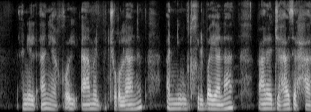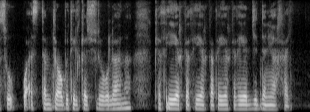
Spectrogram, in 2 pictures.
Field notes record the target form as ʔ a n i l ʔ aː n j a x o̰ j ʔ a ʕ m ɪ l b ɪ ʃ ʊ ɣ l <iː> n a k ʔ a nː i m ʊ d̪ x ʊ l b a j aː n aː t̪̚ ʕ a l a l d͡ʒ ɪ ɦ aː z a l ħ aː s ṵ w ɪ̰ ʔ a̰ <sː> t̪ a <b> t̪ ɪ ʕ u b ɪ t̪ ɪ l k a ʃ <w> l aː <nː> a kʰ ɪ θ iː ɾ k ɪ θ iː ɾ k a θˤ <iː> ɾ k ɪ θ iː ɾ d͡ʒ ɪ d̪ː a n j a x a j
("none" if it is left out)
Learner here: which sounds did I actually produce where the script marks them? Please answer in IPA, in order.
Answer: aː, s, m, ɣ, n, iː

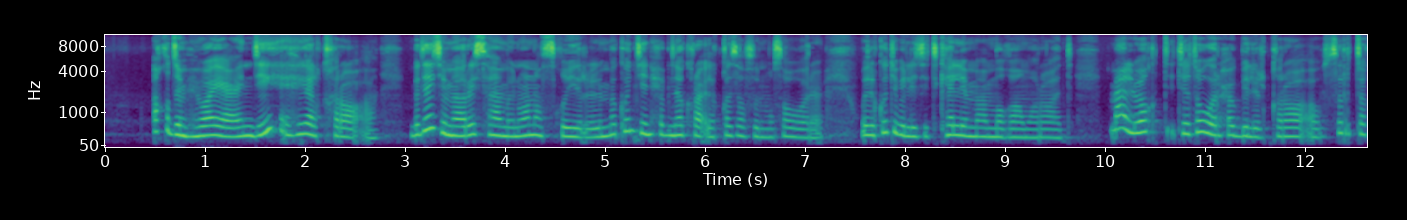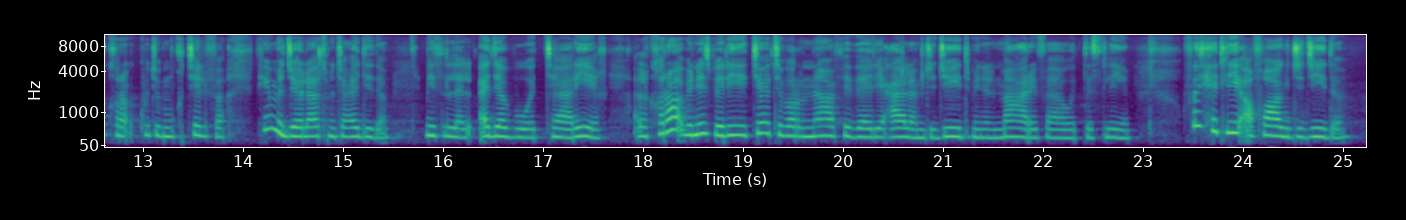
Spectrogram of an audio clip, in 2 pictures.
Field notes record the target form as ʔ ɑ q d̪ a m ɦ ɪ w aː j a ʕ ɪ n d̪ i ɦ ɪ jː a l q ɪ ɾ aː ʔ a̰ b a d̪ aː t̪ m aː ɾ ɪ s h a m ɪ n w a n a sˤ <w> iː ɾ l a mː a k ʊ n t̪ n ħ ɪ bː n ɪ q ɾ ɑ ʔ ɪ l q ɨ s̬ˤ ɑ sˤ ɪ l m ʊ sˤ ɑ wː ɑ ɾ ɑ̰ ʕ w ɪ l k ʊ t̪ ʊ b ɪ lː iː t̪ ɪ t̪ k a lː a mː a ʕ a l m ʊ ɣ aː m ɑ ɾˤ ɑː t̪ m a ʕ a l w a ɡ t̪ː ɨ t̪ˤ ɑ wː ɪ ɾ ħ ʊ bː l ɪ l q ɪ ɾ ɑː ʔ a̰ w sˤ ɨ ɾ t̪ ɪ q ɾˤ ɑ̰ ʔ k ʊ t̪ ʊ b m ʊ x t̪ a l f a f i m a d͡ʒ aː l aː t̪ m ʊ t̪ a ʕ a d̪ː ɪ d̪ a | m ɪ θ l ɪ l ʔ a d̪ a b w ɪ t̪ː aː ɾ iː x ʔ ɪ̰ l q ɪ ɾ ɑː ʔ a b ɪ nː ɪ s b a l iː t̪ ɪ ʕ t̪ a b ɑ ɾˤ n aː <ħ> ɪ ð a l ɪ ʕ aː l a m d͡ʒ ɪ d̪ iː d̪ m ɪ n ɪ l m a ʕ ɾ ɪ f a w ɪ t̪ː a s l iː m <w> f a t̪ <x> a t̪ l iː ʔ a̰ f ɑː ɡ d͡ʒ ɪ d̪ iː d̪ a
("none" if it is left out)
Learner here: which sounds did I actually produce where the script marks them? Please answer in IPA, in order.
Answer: ɣ, f, w, ħ

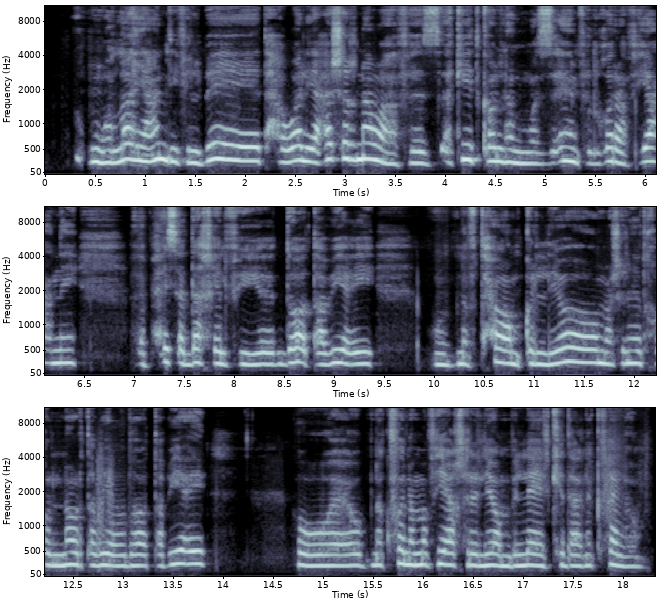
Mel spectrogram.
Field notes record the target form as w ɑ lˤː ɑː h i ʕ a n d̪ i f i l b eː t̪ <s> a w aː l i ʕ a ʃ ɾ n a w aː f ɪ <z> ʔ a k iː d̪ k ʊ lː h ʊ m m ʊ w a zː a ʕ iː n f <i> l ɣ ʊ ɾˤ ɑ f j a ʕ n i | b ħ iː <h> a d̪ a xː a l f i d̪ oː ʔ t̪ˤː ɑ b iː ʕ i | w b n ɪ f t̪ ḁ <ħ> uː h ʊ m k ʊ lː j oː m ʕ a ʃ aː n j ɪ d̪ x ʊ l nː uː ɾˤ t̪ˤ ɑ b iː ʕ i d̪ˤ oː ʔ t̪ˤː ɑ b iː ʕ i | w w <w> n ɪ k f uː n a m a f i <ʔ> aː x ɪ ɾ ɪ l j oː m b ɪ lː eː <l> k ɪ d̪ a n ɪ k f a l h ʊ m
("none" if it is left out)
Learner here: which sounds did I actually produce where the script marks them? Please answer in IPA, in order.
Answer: ħ, z, i, s, ħ, b, ʔ, l

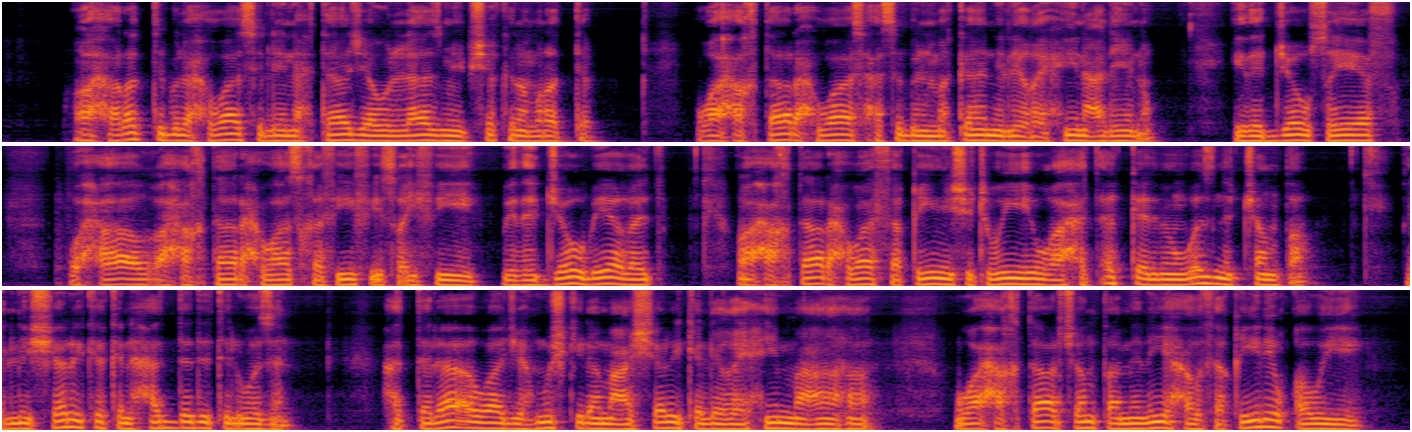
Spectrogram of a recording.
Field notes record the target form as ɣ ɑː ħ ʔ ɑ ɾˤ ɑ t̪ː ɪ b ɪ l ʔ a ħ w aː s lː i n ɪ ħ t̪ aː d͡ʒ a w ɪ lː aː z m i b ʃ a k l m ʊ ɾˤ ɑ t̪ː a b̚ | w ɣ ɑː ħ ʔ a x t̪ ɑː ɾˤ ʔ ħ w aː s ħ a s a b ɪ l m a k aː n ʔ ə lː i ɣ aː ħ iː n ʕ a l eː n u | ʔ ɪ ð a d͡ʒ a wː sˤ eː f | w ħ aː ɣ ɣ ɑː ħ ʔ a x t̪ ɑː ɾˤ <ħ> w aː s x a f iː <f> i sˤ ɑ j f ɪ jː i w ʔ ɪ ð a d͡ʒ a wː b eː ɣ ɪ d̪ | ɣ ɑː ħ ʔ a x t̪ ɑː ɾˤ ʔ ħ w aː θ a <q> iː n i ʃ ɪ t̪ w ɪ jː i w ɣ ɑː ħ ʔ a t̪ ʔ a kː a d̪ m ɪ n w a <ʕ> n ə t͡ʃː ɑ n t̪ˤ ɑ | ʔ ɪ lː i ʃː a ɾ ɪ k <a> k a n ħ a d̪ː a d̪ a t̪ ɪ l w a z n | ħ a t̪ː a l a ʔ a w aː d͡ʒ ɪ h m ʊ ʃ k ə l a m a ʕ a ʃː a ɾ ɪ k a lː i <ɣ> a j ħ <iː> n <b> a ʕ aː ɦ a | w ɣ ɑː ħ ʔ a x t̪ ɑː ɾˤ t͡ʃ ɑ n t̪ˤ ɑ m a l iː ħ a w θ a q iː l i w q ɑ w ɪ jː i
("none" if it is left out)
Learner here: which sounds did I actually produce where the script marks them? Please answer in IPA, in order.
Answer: ħ, f, q, z, a, ɣ, iː, m

